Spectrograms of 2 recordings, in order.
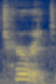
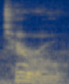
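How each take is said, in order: First: The final T is pronounced, like carrot. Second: The final T is silent at the end. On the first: The speaker calls it wrong. "He says tarot" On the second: The speaker calls it right. "the T is silent"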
